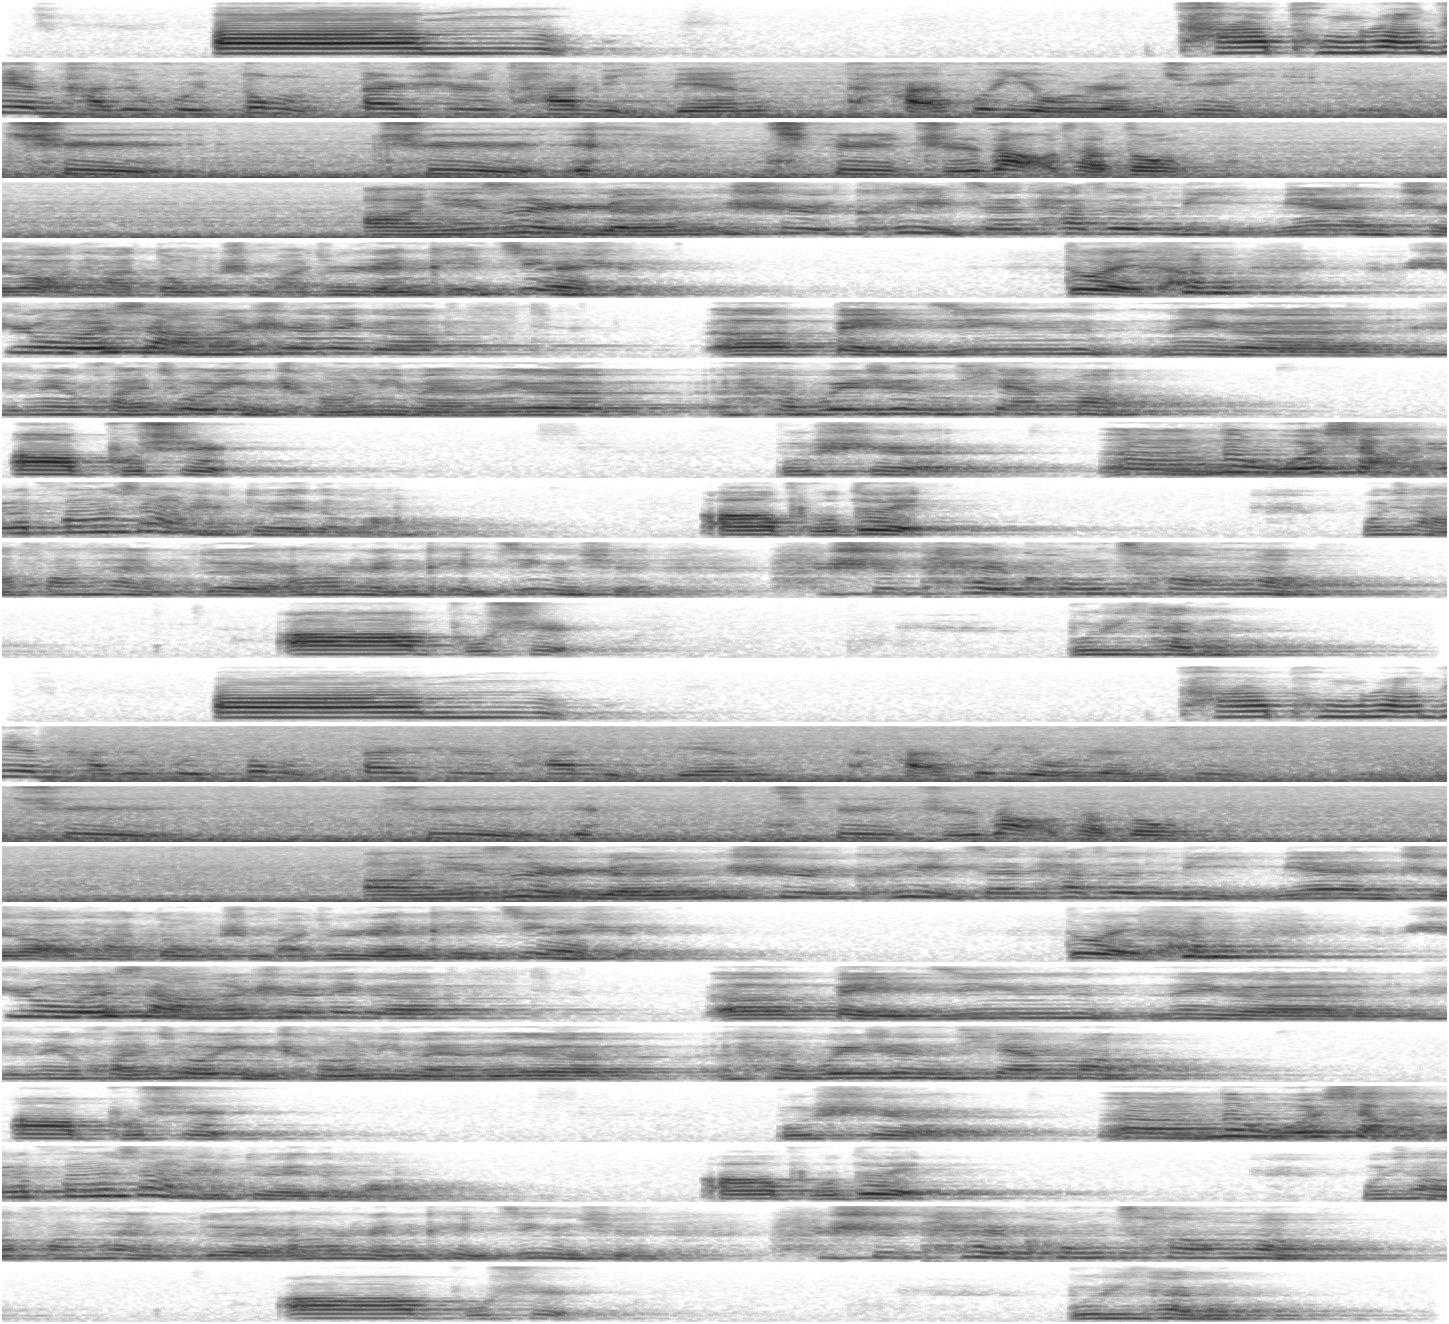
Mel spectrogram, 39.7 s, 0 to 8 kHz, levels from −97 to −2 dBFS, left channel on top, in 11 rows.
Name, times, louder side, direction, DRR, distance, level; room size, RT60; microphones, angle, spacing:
voice 1, 0.5-1.4 2.9-7.7 8.2-10.2 15.8-16.0 17.1-17.4 25.3-25.9 28.2-28.5 30.6-31.2 36.8-37.5, left 5 dB, 85° left, 0.6 m, -25 dB
sound 1, 3.7-12.3, right 1 dB, 55° right, 1.2 m, -36 dB
voice 2, 11.7-16.0 17.3-17.6 18.0-19.3 19.8-24.6 27.2-27.7 28.0-29.9 32.3-35.9 38.8-39.2, left 1 dB, 10° left, 1.4 m, -29 dB
20.0 x 13.0 x 4.1 m
head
